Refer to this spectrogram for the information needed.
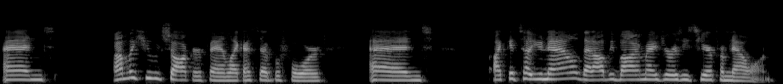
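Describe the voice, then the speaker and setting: A woman's voice: mid-range voice, normal speed. A woman narrating a photo presentation, enthusiastic and often repeating words for emphasis. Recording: dull lo-fi recording.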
